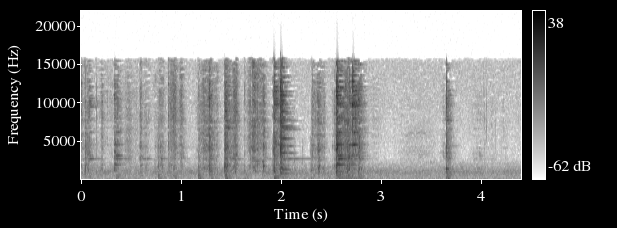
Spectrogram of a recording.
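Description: Klein-Kurve combination pliers' nose being twisted inside the cut end of one-inch steel EMT conduit to ream it: irregular sharp metal-on-metal clicks and scrapes, about six of them.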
